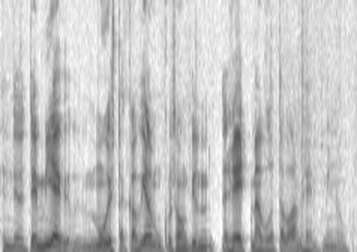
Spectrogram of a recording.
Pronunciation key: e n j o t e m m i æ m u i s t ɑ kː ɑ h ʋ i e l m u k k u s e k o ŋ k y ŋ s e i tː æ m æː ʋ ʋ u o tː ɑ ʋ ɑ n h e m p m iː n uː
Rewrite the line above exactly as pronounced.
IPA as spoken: e n j o t e m m i e m u i s t ɑ kː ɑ h ʋ i e l m u k k u s e o ŋ k y m s e i tː æ m æ ʋ ʋ u o tː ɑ ʋ ɑ n h e m p m i n uː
